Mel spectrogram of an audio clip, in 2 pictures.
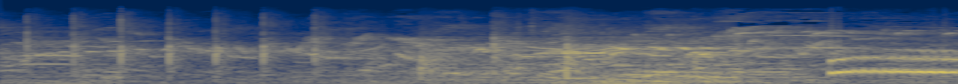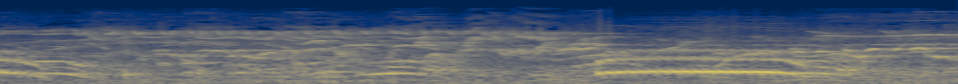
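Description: White-rumped shama (murai batu) singing with other songbirds: a quick run of sharp clicks in the first second, then varied chirping phrases and two long, arching whistles about three and five and a half seconds in, the second the loudest.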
